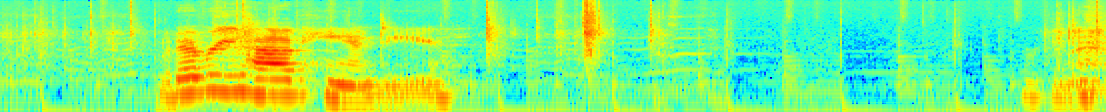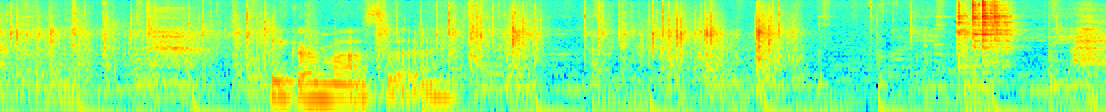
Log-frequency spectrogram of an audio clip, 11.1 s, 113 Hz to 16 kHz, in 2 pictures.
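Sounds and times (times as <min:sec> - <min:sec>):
utensils clattering: 0:10.2 - 0:10.7
spoon clinking against plate: 0:10.3 - 0:10.7.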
